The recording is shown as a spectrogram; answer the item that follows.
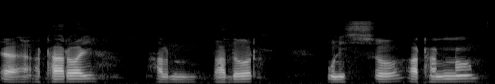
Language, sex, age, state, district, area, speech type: Santali, male, 45-60, West Bengal, Uttar Dinajpur, rural, spontaneous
